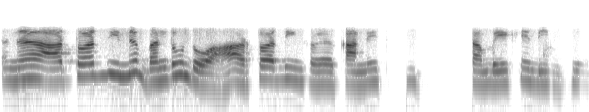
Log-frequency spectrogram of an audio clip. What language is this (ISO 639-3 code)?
snd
